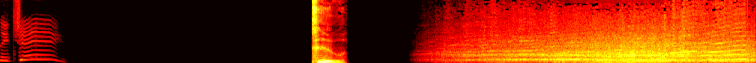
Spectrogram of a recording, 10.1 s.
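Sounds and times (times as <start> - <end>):
speech: 4.2 - 4.6
race car driven by Lewis Hamilton roaring past: 5.7 - 10.0.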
